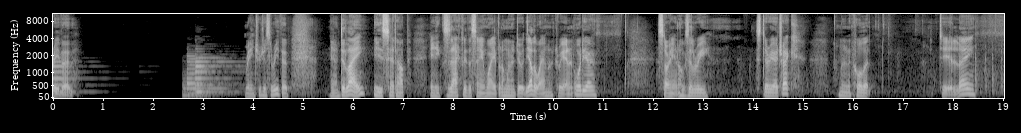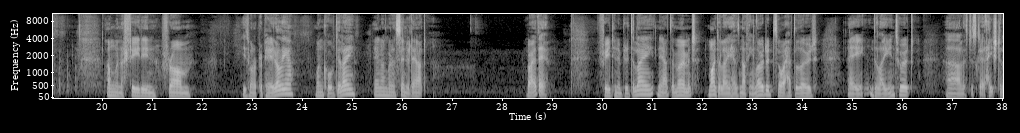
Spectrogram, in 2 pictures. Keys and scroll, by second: 10.2 shift+super+n, 12.5 super+Right, 13.2 super+Down, 17.1-18.6 typing.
